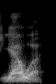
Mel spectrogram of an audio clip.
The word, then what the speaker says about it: Yahweh: in the written Bible, which is roughly pronounced Yahweh, which the distortion is Jehovah.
